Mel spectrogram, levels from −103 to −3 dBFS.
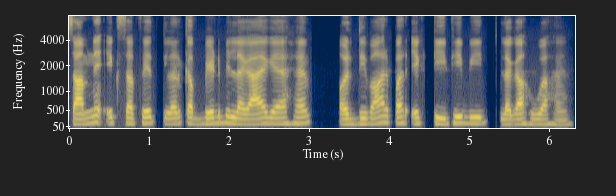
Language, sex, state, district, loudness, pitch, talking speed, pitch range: Hindi, male, Jharkhand, Palamu, -21 LUFS, 145 Hz, 180 wpm, 135-155 Hz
